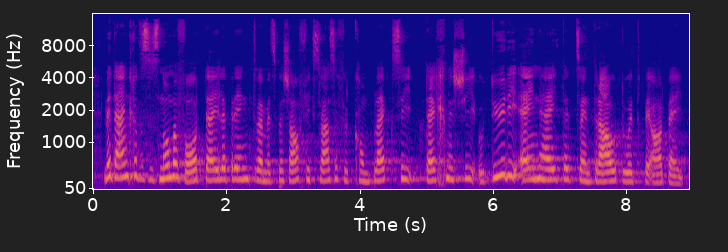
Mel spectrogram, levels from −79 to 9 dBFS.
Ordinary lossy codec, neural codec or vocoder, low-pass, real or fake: MP3, 64 kbps; vocoder, 48 kHz, 128 mel bands, Vocos; 14.4 kHz; fake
